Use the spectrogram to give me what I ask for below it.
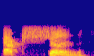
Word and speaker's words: action: But if we add that suffix io n on we now pronounce that as action and our t shifts from t to shh.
